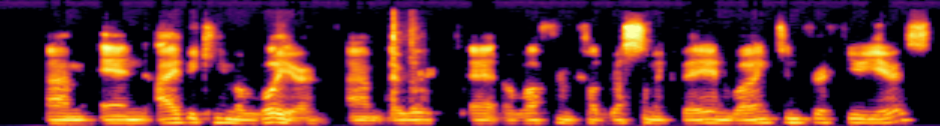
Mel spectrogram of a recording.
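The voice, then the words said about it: New Zealand accent. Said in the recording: “people hear me when I speak, that I have an accent. So I actually grew up in New Zealand”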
